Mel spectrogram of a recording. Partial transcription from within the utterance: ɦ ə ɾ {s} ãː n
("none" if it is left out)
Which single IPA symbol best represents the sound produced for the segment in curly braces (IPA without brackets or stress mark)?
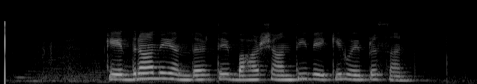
ʃ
